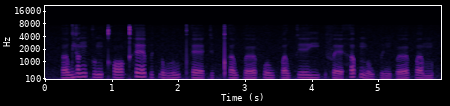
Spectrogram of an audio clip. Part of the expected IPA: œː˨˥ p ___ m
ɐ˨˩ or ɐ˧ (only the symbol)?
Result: ɐ˧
